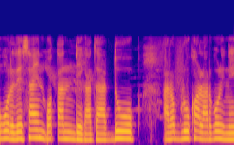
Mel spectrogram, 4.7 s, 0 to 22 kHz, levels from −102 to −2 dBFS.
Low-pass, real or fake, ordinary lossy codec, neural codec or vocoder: none; real; none; none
